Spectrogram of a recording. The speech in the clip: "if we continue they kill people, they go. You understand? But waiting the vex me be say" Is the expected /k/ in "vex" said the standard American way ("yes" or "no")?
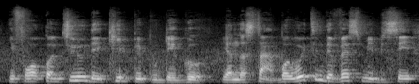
no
